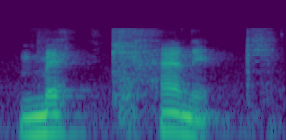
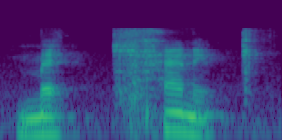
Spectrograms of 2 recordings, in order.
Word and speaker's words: mechanic: the first one is mechanic mechanic okay now i know it has ch in the middle but the word is not sh okay it's not sure it is a like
